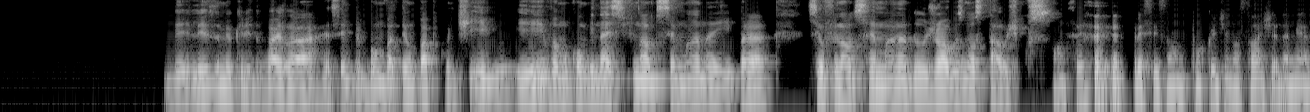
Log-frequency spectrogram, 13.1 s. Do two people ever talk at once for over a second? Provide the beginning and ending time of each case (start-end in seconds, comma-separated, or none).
none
